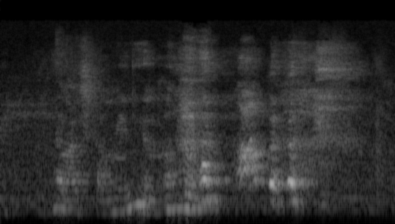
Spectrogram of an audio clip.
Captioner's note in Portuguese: risos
